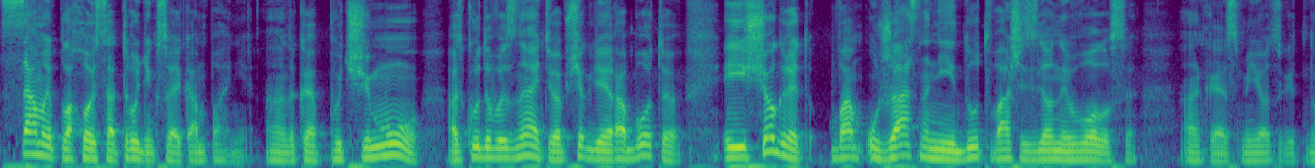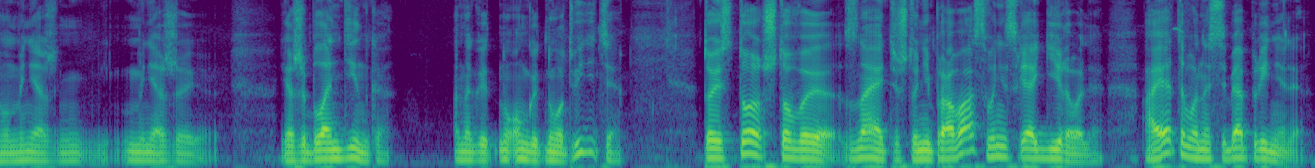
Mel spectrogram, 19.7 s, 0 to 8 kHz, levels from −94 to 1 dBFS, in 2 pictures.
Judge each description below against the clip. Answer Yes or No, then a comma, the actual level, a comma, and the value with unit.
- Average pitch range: Yes, average, 4.8 semitones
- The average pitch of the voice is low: Yes, low, 110 Hz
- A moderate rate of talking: No, fast, 200 wpm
